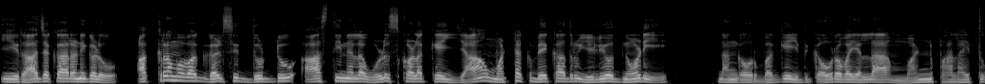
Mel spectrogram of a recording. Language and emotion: Kannada, disgusted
